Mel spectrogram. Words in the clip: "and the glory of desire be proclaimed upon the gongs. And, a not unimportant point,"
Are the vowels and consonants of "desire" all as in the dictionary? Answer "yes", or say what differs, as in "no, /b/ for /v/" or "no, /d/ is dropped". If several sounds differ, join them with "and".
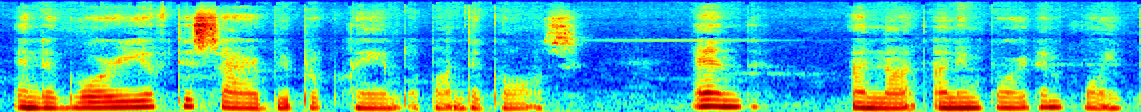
no, /s/ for /z/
